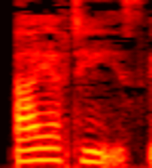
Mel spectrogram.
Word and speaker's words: IFTs: IFTs, these futures were called, pronounced like the word if, inadmissible future trajectories.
